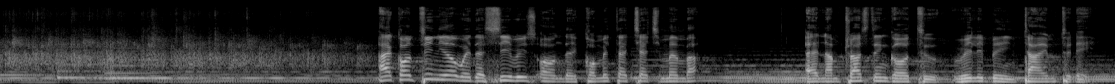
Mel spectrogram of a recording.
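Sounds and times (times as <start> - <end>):
audience clapping: 0.0 - 4.4
speech: 3.8 - 7.1, 8.0 - 11.0.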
